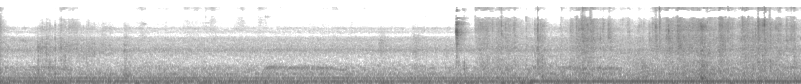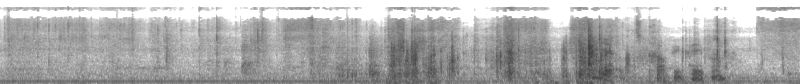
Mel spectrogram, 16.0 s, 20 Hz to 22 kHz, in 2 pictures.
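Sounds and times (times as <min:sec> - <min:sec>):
paper rustling: 0:00.3 - 0:01.4, 0:04.8 - 0:16.0.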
